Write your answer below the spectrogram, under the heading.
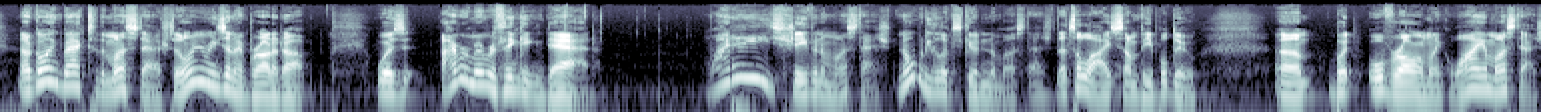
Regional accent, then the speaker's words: Saskatchewan, Canada

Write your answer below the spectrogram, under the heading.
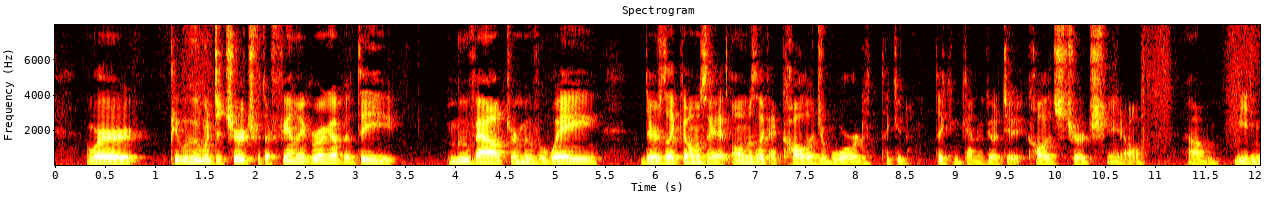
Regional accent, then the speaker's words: Reno, Nevada, United States; growing up in Reno, Nevada, different kind of culture

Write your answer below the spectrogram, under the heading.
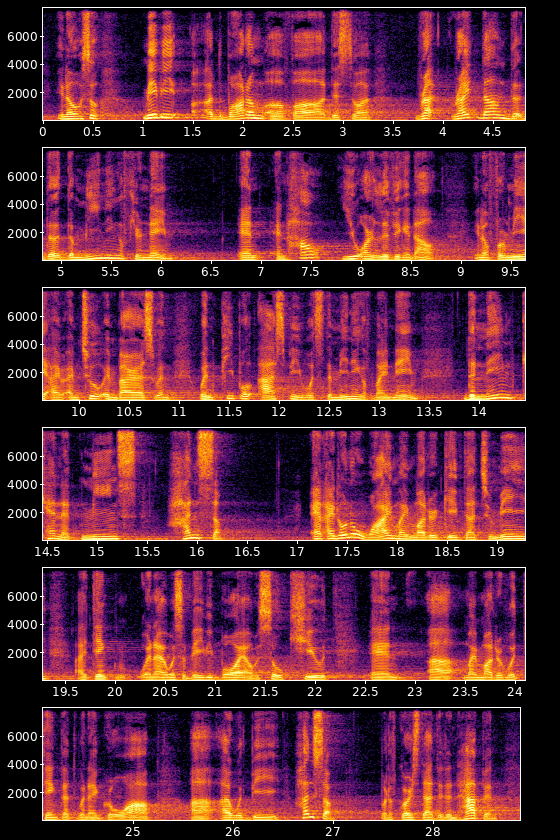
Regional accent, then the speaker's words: Philippines; moved away; when I was growing up in the Philippines as a teenager

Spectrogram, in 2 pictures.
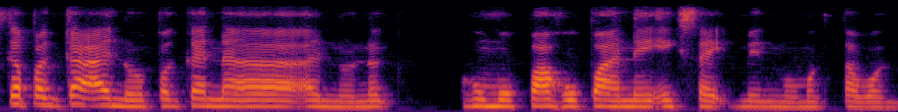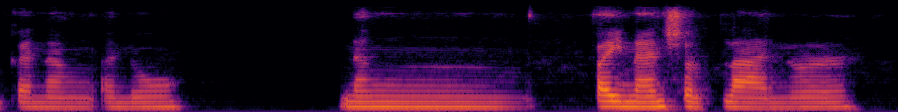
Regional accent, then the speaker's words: Philippines; moved away; where are you from? Philippines

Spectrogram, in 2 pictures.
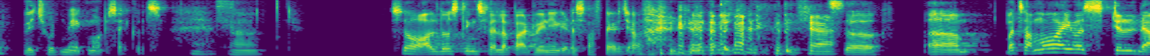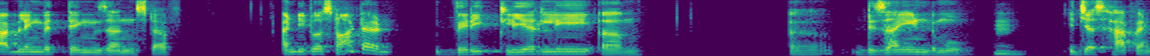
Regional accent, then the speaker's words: Chennai, Tamil Nadu, India; now in Hyderabad, India; I grew up in Chennai

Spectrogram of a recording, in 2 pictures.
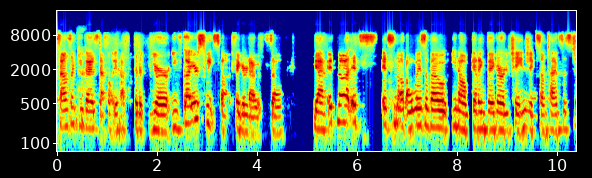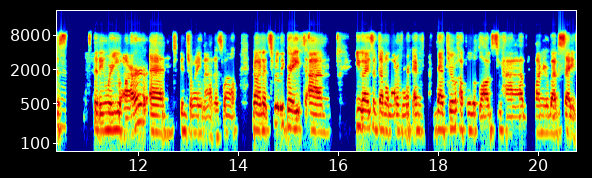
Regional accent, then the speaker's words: Canada; we as Canadian farmers

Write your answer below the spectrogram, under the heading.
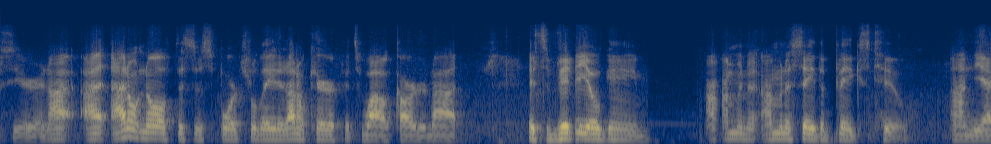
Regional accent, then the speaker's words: Chicago, Illinois, United States; also born or lived in Detroit; so I was born in Detroit, moved to Chicago and when the Sox were really good, uh, they won in 2005.

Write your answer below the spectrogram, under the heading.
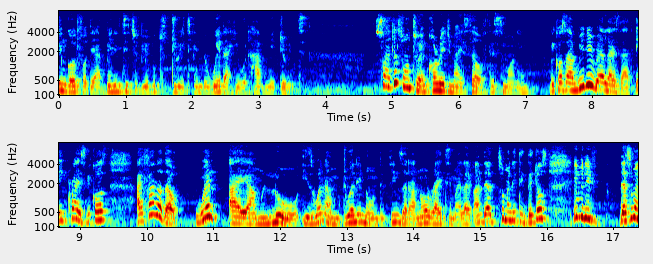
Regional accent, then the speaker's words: Nigeria; my home country, Nigeria

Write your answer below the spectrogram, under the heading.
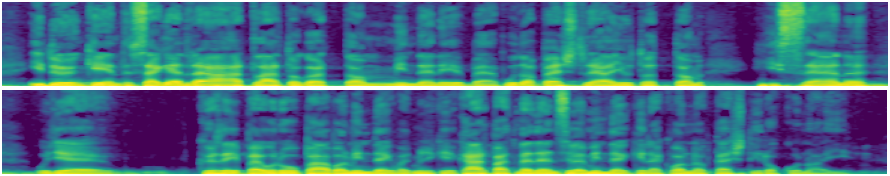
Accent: Horgoš, Vojvodina, Serbia; én horgoson nőttem föl

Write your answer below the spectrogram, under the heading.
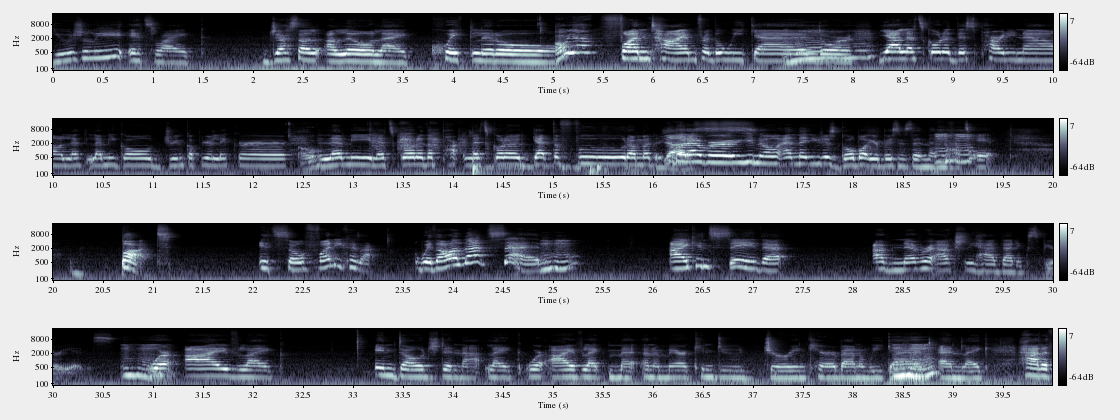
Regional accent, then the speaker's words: Toronto, Ontario, Canada; we're from Toronto

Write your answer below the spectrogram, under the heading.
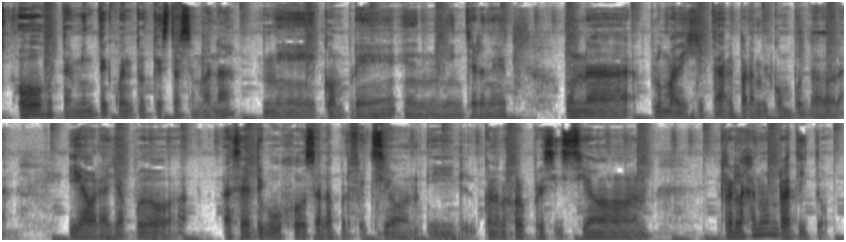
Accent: Guerrero, Mexico; aquí estoy en mi pueblito, en Guerrero

